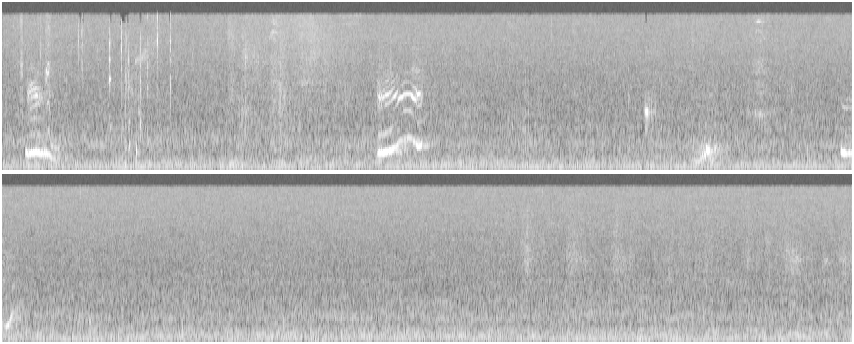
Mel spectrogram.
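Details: Mother cat feeding and bathing her kittens indoors; four short, mid-pitched meows, each rising then falling, come a few seconds apart in the first half, followed by quiet low hum.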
